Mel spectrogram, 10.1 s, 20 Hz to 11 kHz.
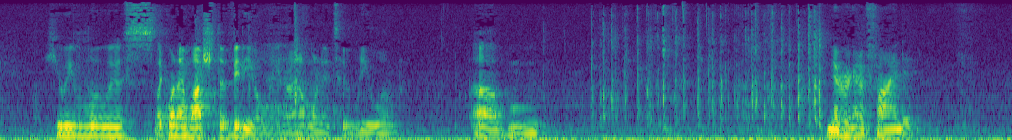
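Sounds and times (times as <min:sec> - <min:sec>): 
speech: 0:00.5 - 0:04.1, 0:04.7 - 0:05.6, 0:08.2 - 0:09.2
typing on a computer keyboard: 0:05.9 - 0:08.3.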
